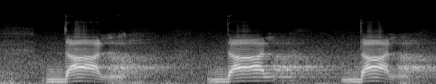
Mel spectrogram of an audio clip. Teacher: தால் தால் தால் தாலும் ஏறத்தால் அதே மாதிரி தான், ஆனால் கொஞ்சம் கனத்த குரலோடு அதை சொல்லணும். பாருங்கள், நாவின் நுனி முன்பற்களின் மேல்முரசில் படுமாறு உச்சரித்தல்.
